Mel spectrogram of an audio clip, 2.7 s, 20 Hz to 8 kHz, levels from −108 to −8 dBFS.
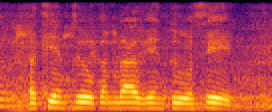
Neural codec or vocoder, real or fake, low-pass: codec, 16 kHz, 2 kbps, FunCodec, trained on LibriTTS, 25 frames a second; fake; 7.2 kHz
